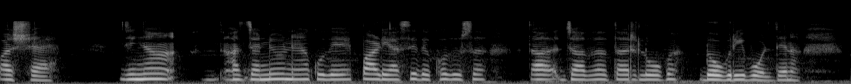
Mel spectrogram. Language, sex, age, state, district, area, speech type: Dogri, female, 18-30, Jammu and Kashmir, Reasi, urban, spontaneous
